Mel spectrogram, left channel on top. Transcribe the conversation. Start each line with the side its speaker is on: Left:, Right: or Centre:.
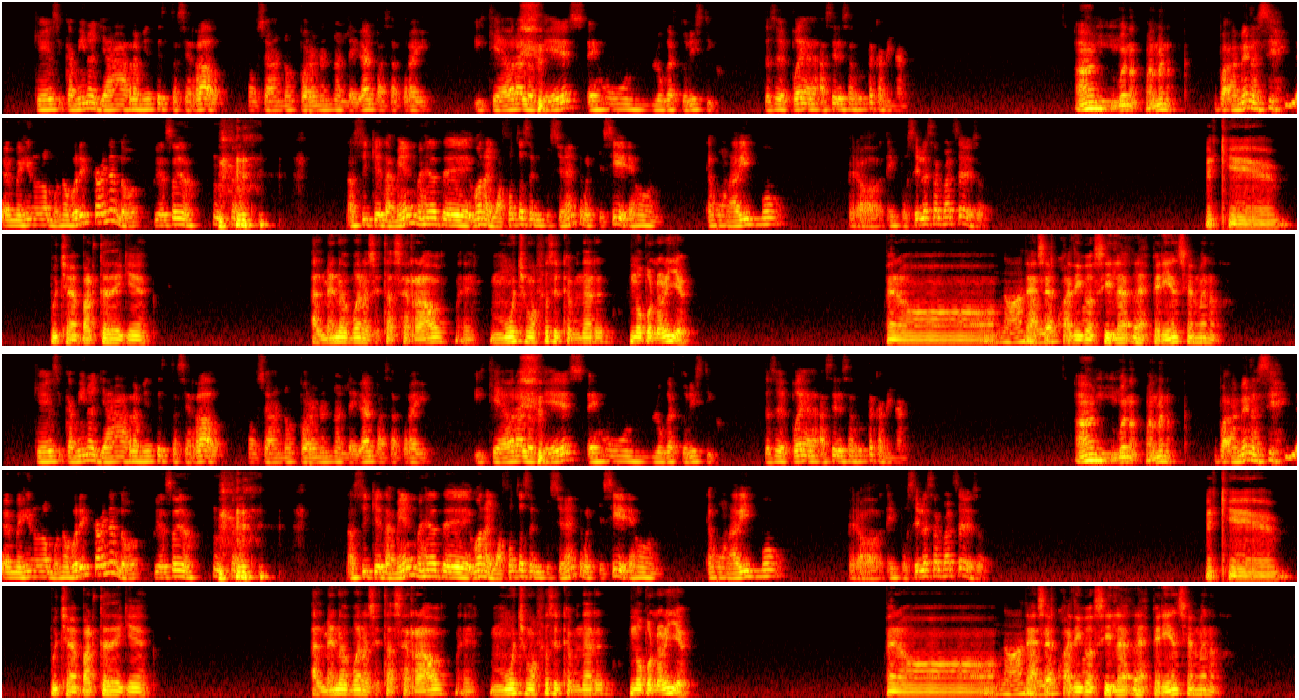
Right: que ese camino ya realmente está cerrado, o sea, no, por lo menos no es legal pasar por ahí, y que ahora
Left: <laughs>
Right: lo que es es un lugar turístico. Entonces puedes hacer esa ruta caminando.
Left: Ah,
Right: Y
Left: bueno, al menos.
Right: pa- al menos sí, <laughs> me imagino no, no morir caminando, pienso yo. <laughs>
Left: <laughs>
Right: Así que también, imagínate, bueno, y las fotos son impresionantes porque sí, es un, es un abismo, pero es imposible salvarse de eso.
Left: Es que, pucha, aparte de que, al menos, bueno, si está cerrado, es mucho más fácil caminar, no por la orilla, pero
Right: No, es
Left: debe
Right: abierto
Left: ser cuático,
Right: nomás.
Left: sí, la,
Right: Sí,
Left: la experiencia al menos.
